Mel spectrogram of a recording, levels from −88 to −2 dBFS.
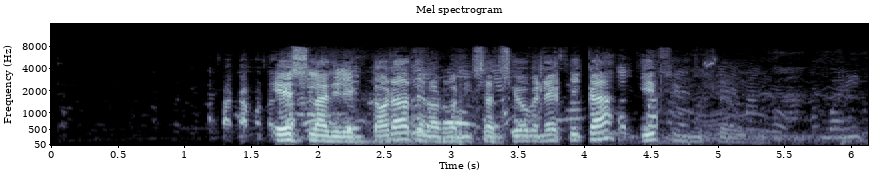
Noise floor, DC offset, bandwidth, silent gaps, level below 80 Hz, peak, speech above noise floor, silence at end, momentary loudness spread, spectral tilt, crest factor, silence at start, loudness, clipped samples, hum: -79 dBFS; under 0.1%; 8.2 kHz; none; -58 dBFS; -2 dBFS; 59 dB; 0.1 s; 21 LU; -4.5 dB/octave; 20 dB; 1.3 s; -19 LUFS; under 0.1%; none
